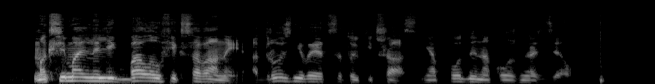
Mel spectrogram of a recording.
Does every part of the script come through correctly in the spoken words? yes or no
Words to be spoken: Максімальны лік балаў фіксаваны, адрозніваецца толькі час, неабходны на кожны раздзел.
yes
